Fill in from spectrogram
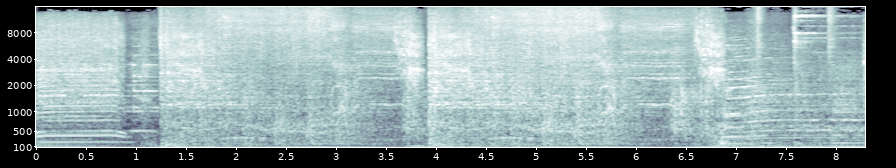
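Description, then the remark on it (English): A train being operated runs with a steady low engine drone and busy mechanical clatter and rattling throughout, with a tonal whine at the start and again near the end. No one speaks. “I'm operating the train.”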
